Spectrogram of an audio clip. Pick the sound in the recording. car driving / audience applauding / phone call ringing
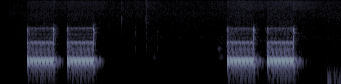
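phone call ringing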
